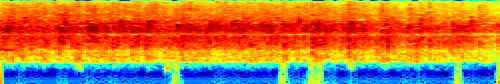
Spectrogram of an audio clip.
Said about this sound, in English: Go ahead, fellas. Clap your hands for tithes and offerings, please.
